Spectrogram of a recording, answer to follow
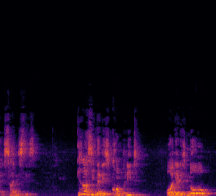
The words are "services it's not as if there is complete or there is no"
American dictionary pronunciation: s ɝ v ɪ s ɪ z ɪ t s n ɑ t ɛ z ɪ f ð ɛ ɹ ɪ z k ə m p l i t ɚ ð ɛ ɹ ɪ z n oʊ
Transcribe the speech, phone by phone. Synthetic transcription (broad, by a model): s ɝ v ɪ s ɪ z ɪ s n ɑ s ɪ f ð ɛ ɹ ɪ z k ə m p l i t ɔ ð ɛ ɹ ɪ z n oʊ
